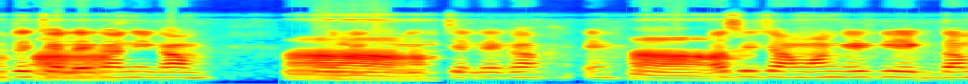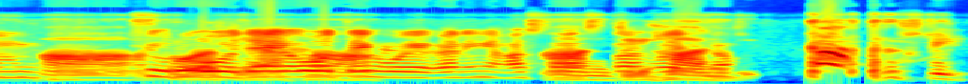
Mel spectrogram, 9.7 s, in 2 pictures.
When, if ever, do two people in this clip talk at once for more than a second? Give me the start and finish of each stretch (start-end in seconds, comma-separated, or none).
none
